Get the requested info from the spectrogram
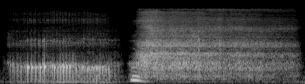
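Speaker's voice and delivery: long breathy snore sound; soft drawn-out snore imitation; imitated snore. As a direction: mimic the roommate snoring away. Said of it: "And he's like".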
